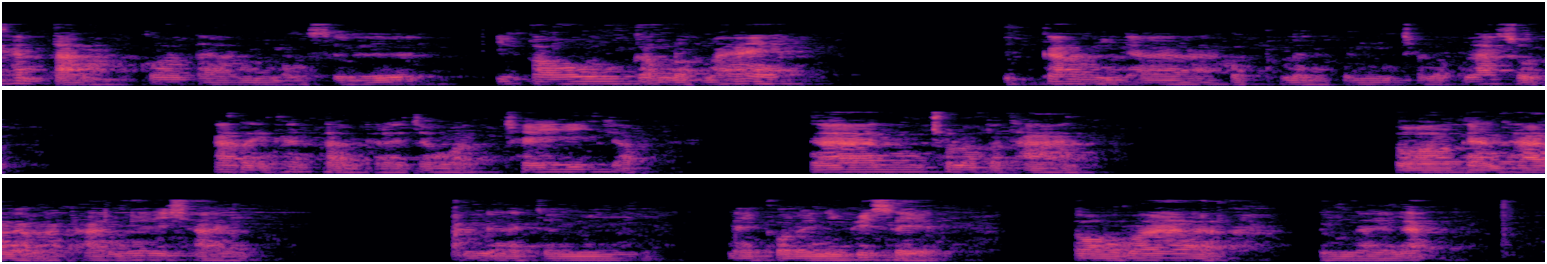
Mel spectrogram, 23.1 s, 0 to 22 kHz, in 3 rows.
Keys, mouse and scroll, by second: 0.5-1.0 scroll down 2, 2.8 click, 3.3 click, 15.8 click, 16.1 ctrl+click, 21.5 ctrl+click.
